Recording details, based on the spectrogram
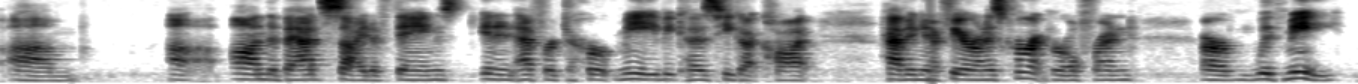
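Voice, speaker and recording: Female online commentary host, bright forceful voice, blunt and combative in casual monologue. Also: fairly low pitch, a little hiss or hum. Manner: blunt, combative, repeats phrases for emphasis. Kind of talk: casual opinionated monologue to viewers.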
